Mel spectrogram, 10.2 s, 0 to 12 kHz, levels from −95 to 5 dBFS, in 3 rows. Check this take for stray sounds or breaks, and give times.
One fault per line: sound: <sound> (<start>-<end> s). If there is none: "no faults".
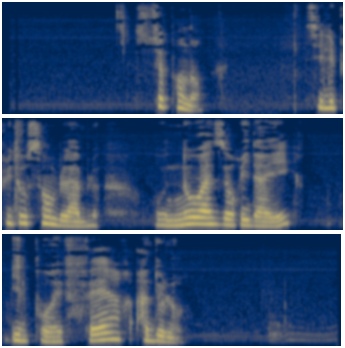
no faults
